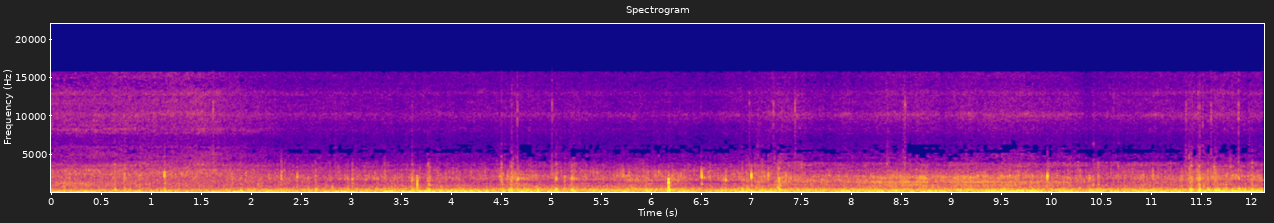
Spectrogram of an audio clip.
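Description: A loaded bikepacking bike rolling over a rough dirt track, picked up by a handlebar-mounted camera: a steady low rumble of tyres and frame vibration with scattered small clicks and rattles, and wind on the microphone.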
